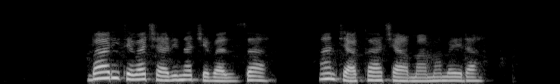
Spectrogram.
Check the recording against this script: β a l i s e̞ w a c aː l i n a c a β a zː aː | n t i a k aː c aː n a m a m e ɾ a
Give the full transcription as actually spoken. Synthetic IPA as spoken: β a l i t e̞ β a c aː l i n a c e β a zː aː | n t i a k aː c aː m a m a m e ɾ a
